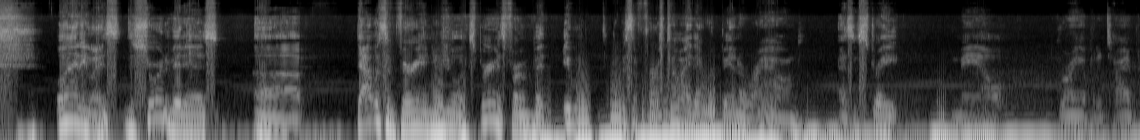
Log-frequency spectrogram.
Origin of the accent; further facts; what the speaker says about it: Phoenix, Arizona, United States; now in Los Angeles, United States; I came from Phoenix, Arizona, and being gay just wasn't acceptable back in the late 80s, early 90s. So, I live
